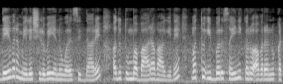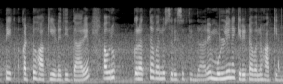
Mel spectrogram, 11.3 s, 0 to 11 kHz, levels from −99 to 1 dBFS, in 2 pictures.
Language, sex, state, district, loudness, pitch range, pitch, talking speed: Kannada, female, Karnataka, Bellary, -17 LUFS, 195-230 Hz, 210 Hz, 110 wpm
